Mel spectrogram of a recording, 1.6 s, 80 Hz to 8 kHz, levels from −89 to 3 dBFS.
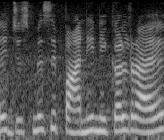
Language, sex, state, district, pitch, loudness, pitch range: Hindi, female, Uttar Pradesh, Deoria, 270 Hz, -22 LUFS, 250-285 Hz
